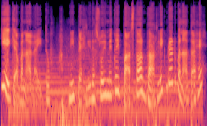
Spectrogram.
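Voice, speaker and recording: A woman's voice: medium pitch, big pitch swings, fairly quick, soft background music, natural voice. A woman voicing a haughty, quarrelsome middle-aged mother-in-law in a cartoon story, scolding and boastful. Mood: scolding, demanding. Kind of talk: Hindi cartoon story voice acting.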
